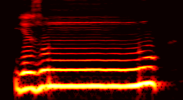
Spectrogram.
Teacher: और इसमें क्या होता है, गलती क्या की जाती है इसमें, जो नून के ऊपर पेश है इसको खींच देते हैं और तो गुन्ना को नहीं खींचते। गुन्ना तो यजुन ये गुन्ना है, नू ये गुन्ना नहीं है।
